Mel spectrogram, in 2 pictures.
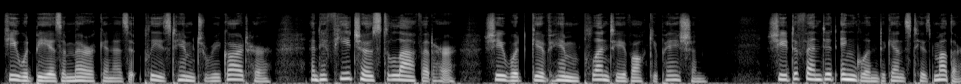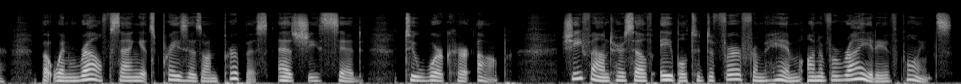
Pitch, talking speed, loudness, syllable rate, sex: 180 Hz, 190 wpm, -19 LUFS, 5.2 syllables/s, female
